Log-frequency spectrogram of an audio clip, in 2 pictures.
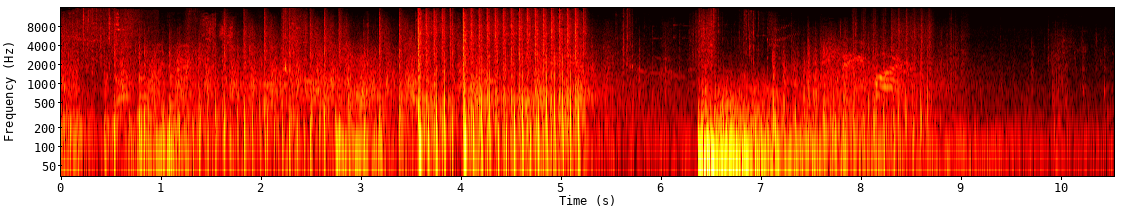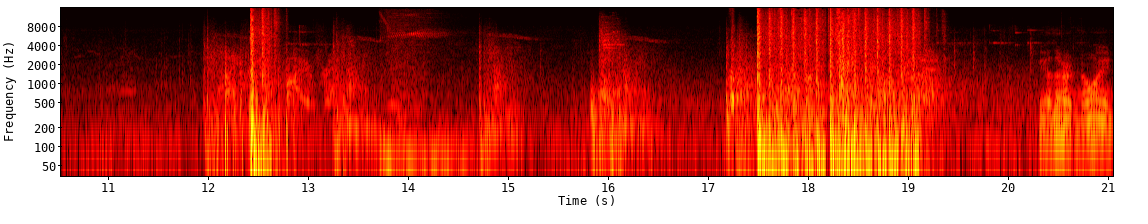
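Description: Automatic gunfire in the video game Apex Legends, repeated loud bursts and rapid volleys with a booming hit, broken by quieter stretches, while a player talks intermittently.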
